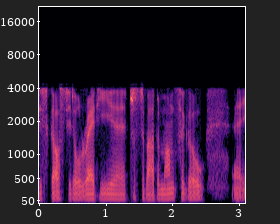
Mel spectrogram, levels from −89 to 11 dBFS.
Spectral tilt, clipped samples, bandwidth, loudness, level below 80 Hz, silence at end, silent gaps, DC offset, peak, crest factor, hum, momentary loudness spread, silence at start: -2 dB/octave; under 0.1%; 4.6 kHz; -24 LUFS; -60 dBFS; 0 s; none; under 0.1%; -4 dBFS; 22 dB; none; 13 LU; 0 s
